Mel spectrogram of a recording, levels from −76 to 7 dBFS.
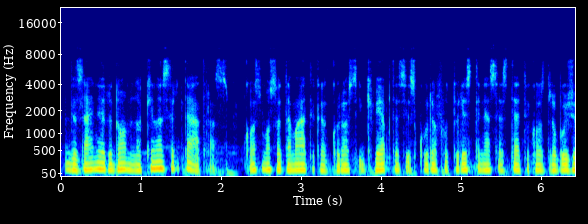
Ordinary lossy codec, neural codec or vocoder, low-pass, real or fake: Opus, 32 kbps; codec, 16 kHz, 8 kbps, FreqCodec, smaller model; 7.2 kHz; fake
